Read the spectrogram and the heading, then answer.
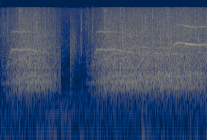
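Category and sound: crowd, applause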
